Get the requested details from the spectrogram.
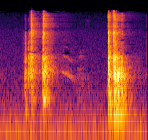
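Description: A door opens: two sharp clicks of the latch, a faint brief creak, then a louder scraping thud as it swings or slides. No one speaks.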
